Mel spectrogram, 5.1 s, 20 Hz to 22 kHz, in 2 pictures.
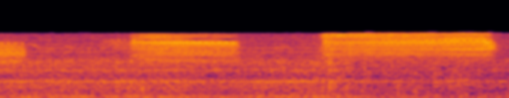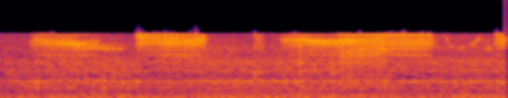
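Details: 4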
